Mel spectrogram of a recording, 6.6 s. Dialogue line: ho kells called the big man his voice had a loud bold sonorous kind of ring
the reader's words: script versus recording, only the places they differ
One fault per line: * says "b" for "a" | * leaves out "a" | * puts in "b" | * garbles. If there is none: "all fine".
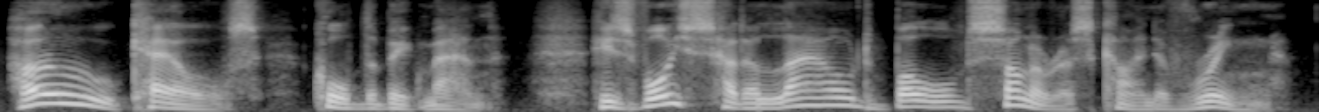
all fine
